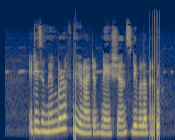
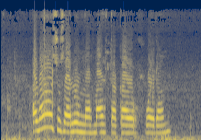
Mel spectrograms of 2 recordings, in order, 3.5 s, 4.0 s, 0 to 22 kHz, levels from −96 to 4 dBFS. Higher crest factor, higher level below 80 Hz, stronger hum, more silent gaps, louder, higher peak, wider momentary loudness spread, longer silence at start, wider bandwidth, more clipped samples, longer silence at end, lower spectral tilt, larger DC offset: first, 16 dB vs 10 dB; second, -56 dBFS vs -30 dBFS; neither; neither; second, -21 LUFS vs -9 LUFS; second, -6 dBFS vs 0 dBFS; second, 5 LU vs 13 LU; first, 0.4 s vs 0.05 s; second, 14.5 kHz vs 17 kHz; neither; first, 0.3 s vs 0.05 s; about the same, -4 dB/octave vs -4 dB/octave; neither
